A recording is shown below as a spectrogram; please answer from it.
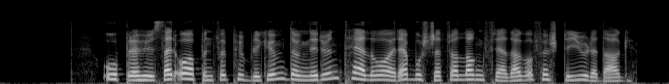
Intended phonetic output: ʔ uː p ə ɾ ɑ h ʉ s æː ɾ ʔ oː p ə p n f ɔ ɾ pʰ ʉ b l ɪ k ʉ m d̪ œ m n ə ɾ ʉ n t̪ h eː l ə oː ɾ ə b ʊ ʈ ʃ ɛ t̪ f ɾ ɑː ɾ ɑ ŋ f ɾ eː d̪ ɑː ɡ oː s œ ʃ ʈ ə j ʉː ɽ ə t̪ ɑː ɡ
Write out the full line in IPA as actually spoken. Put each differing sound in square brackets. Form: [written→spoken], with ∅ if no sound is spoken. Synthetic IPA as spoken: ʔ uː p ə ɾ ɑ h [ʉ→ʉː] s æː ɾ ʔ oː p ə [p→∅] n f ɔ ɾ pʰ ʉ b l ɪ k ʉ m d̪ œ [m→ŋ] n ə ɾ ʉ n t̪ h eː l ə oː ɾ ə b ʊ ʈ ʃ ɛ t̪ f ɾ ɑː [ɾ→l] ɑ ŋ f ɾ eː d̪ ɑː ɡ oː [s→f] œ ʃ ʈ ə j ʉː ɽ ə [t̪→d̪] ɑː ɡ

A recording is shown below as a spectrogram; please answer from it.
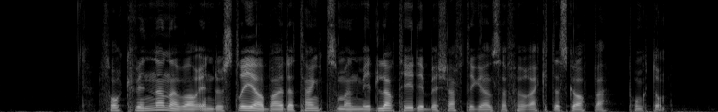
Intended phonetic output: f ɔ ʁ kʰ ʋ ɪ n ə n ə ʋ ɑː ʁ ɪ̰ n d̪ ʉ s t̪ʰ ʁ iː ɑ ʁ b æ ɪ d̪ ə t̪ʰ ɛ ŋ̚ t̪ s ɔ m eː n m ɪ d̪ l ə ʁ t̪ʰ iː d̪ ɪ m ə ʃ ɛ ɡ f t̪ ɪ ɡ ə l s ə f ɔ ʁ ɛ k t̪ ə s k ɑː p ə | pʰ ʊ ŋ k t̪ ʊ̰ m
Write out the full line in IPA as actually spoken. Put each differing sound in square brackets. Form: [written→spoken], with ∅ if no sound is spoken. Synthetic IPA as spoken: f ɔ ʁ kʰ ʋ ɪ n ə n ə ʋ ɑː ʁ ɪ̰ n d̪ ʉ s [t̪ʰ→t̪] ʁ iː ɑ ʁ b æ ɪ d̪ ə t̪ʰ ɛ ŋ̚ t̪ s ɔ m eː n m ɪ d̪ l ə ʁ t̪ʰ iː d̪ ɪ [m→b] ə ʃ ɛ [ɡ→∅] f t̪ ɪ ɡ ə l s ə f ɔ ʁ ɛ k t̪ ə s k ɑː p ə | pʰ ʊ ŋ k t̪ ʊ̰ m

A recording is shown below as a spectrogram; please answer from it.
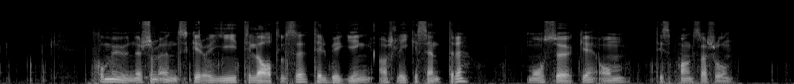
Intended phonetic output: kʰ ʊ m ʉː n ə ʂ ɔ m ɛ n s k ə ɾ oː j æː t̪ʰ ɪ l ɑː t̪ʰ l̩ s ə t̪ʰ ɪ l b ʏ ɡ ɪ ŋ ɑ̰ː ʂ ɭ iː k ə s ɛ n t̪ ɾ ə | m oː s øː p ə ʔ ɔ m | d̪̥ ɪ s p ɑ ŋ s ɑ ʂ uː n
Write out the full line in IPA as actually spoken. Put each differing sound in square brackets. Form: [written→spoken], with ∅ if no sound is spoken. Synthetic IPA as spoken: kʰ ʊ m ʉː n ə ʂ ɔ m [ɛ→œ] n s k ə ɾ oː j [æː→iː] t̪ʰ ɪ l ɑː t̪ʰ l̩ s ə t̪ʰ ɪ l b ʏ ɡ ɪ ŋ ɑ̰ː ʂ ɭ iː k ə s ɛ n t̪ ɾ ə | m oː s øː [p→k] ə ʔ ɔ m | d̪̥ ɪ s p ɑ ŋ s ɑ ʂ uː n

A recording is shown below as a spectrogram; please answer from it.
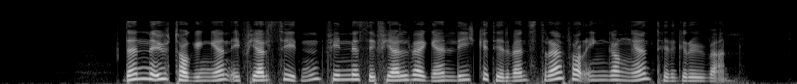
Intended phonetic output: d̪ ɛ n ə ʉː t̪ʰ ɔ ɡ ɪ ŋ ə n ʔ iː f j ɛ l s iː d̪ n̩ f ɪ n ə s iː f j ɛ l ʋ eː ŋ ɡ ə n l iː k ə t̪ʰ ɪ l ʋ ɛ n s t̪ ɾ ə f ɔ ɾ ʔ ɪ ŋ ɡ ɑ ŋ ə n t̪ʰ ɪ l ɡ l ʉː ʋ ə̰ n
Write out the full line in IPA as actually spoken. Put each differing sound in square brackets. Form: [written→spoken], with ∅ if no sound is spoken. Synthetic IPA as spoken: d̪ ɛ n ə ʉː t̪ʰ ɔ ɡ ɪ ŋ ə n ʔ iː f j ɛ l s iː d̪ n̩ f ɪ n ə s iː f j ɛ l ʋ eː [ŋ→∅] ɡ ə n l iː k ə t̪ʰ ɪ l ʋ ɛ n s t̪ ɾ ə f ɔ ɾ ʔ ɪ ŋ ɡ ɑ ŋ ə n t̪ʰ ɪ l ɡ [l→ɾ] ʉː ʋ ə̰ n

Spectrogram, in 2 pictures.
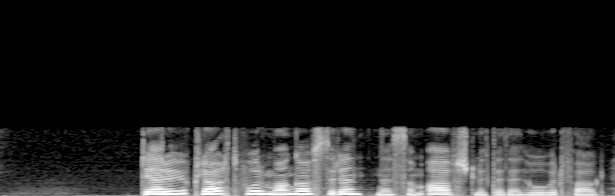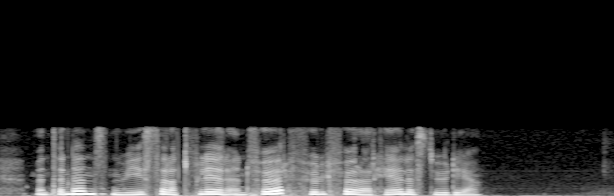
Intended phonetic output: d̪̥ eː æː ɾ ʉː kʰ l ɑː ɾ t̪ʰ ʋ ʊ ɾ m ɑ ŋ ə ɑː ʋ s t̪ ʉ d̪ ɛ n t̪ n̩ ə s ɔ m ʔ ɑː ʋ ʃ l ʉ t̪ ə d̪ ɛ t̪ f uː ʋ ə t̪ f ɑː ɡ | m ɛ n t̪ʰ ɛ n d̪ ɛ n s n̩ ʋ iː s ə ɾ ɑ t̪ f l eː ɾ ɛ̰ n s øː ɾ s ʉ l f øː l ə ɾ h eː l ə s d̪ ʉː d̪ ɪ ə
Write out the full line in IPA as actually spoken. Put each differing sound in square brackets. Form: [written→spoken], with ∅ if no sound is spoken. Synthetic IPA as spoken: d̪̥ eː æː ɾ ʉː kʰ l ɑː ɾ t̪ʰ ʋ ʊ ɾ m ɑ ŋ ə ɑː ʋ s t̪ ʉ d̪ ɛ n t̪ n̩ ə s ɔ m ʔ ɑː ʋ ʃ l ʉ t̪ ə [d̪→t̪] ɛ t̪ [f→h] uː ʋ ə [t̪→d̪] f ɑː ɡ | m ɛ n t̪ʰ ɛ n d̪ ɛ n s n̩ ʋ iː s ə ɾ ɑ t̪ f l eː ɾ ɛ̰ n [s→f] øː ɾ [s→f] ʉ l f øː [l→ɾ] ə ɾ h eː l ə s [d̪→t̪] ʉː d̪ ɪ ə

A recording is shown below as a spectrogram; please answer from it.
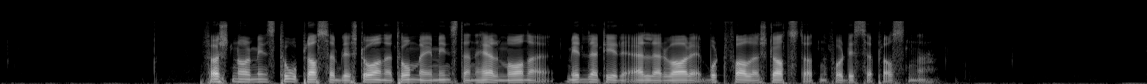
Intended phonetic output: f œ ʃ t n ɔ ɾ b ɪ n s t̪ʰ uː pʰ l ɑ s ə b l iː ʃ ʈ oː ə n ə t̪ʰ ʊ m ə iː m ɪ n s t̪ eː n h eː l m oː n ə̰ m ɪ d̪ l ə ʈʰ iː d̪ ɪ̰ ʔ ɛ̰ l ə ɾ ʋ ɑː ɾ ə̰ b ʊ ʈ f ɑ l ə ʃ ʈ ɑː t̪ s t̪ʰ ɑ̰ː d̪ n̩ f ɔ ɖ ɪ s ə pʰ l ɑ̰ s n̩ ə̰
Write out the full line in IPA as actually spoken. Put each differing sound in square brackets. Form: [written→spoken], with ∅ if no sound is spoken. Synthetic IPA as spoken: f œ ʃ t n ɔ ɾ [b→m] ɪ n s t̪ʰ uː pʰ l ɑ s ə b l iː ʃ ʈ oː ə n ə t̪ʰ ʊ m ə iː m ɪ n s t̪ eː n h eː l m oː n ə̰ m ɪ d̪ l ə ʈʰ iː d̪ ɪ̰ ʔ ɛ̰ l ə ɾ ʋ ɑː ɾ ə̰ b ʊ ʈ f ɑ l ə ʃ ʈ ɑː t̪ s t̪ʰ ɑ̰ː [d̪→t̪] n̩ f ɔ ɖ ɪ s ə pʰ l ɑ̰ s n̩ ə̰

